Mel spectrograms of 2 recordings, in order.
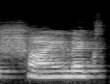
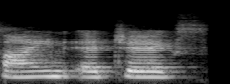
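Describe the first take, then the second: First: It is said as a single syllable, 'shine'. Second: It is said as 'sine', then the letter h. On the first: "शाइन x भी बोलते हैं" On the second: "अलग अलग तरीके से pronounce होते हैं"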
